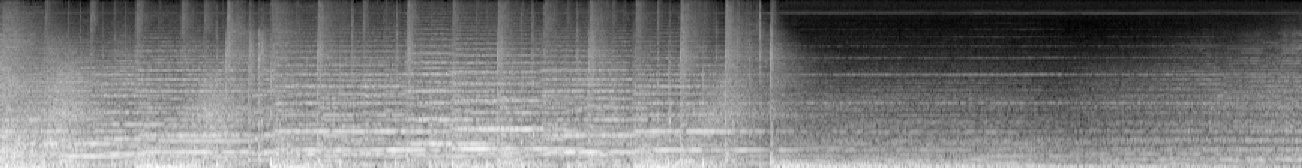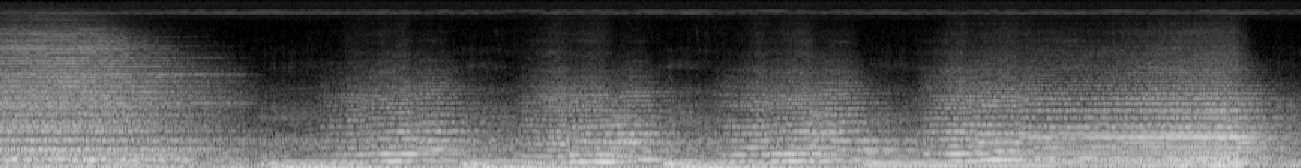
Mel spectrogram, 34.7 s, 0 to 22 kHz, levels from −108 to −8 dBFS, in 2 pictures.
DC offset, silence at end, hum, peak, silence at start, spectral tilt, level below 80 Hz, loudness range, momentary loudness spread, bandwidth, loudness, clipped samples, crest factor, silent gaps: under 0.1%; 0 s; none; -2 dBFS; 0 s; -6.5 dB/octave; -26 dBFS; 17 LU; 19 LU; over 20 kHz; -22 LUFS; under 0.1%; 20 dB; none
